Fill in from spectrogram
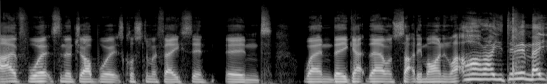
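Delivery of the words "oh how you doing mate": mock overly cheerful chirpy voice, higher pitch. Retelling how customers greet a worker on saturday morning: imitating an overly cheerful customer. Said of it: "Your positivity has ruined my day".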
